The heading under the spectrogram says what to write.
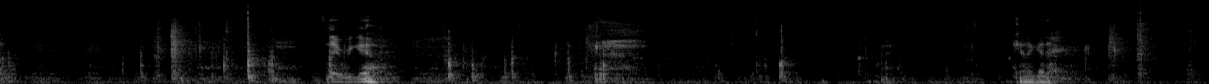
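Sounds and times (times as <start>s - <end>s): tools clicking and knocking: 1.2s - 3.6s, 4.3s - 10.2s
heavy breath: 5.8s - 7.2s.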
